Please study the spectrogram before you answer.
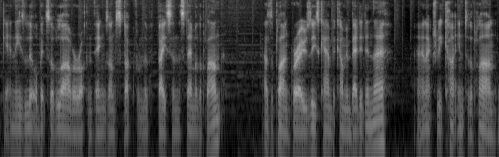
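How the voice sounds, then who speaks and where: Very deep-voiced nasal man narrating. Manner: relaxed, explanatory. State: nasal from allergies. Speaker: cactus channel host. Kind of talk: casual voice-over narration.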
